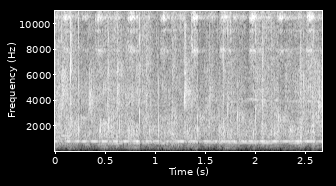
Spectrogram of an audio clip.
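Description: A church congregation applauds the Lord loudly and continuously, dense steady clapping filling the whole stretch without pause.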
